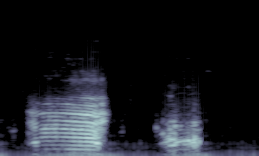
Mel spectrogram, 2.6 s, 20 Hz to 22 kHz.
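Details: Rutting Carpathian red deer stag in Bucovina's mountain forests, breeding season, September 2022: a deep harmonic-rich roar of about a second rising in intensity, followed by a shorter rough grunt, over a low steady hum.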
